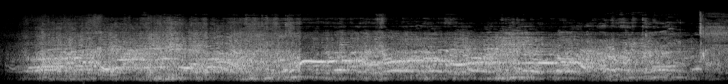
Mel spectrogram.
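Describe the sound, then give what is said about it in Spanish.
Members of the CIDE student assembly protesting at CONACIT chant the slogan "un opresor no será mi director" in unison, loud and sustained for several seconds, with a steady rhythmic cadence of many voices shouting together. “Acudieron hasta el CONACIT, donde despacha a Álvarez Bulla, al grito de un opresor no será mi director.”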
